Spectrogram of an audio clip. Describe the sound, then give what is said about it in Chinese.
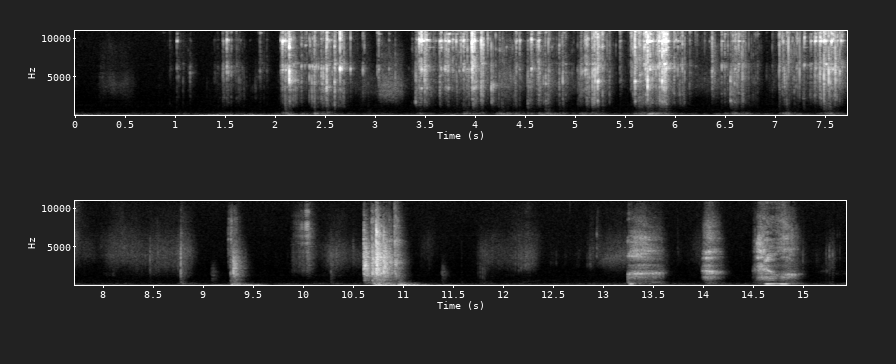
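A cabinet is opened: a stretch of light metallic rattling and jangling, then two heavier thumps from the door, and a few softer clicks and knocks afterward, all fairly faint. “没想到，学弟很有力气嘛，这么轻松就把柜子打开了，今天多亏你了。”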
